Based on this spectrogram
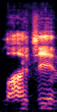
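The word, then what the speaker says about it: La Jinn: You didn't say it right. It's La Jin, mystical genie of the lamp.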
